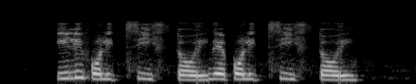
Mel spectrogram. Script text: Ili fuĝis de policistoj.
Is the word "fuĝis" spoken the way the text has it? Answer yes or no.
no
